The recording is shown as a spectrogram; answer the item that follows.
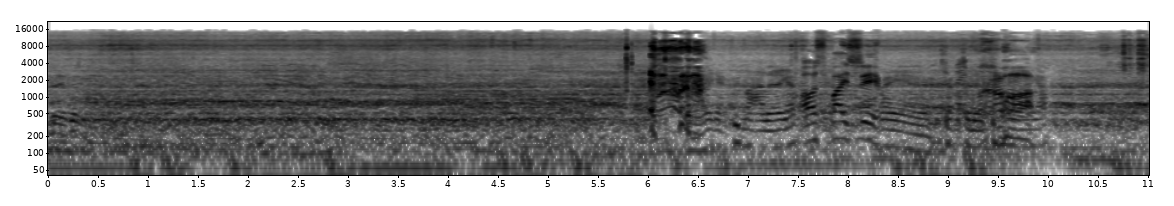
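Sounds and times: faint voices: 0:00.0 - 0:11.0
low background rumble: 0:00.0 - 0:11.0.

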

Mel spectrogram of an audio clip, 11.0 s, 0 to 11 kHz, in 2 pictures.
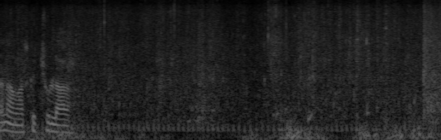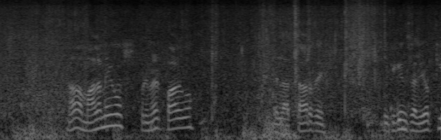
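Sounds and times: wind rumbling on microphone: 0:00.0 - 0:11.0
sea water washing: 0:00.6 - 0:11.0.

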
